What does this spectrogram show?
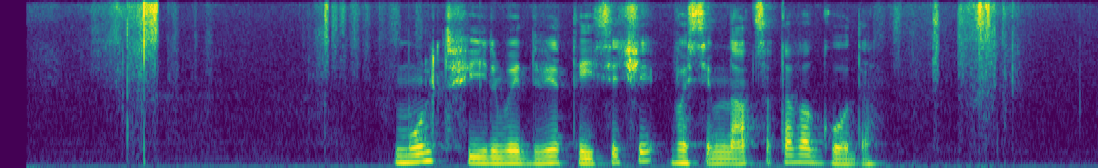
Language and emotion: Russian, neutral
